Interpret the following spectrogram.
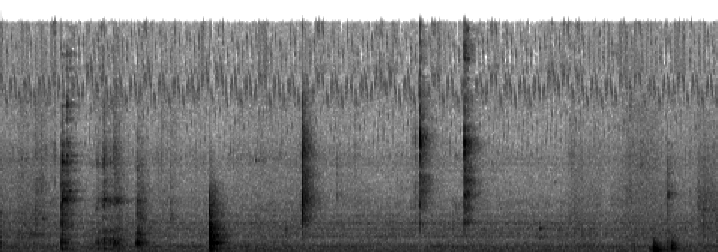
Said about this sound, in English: So I just want to mincify the garlic.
